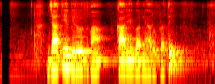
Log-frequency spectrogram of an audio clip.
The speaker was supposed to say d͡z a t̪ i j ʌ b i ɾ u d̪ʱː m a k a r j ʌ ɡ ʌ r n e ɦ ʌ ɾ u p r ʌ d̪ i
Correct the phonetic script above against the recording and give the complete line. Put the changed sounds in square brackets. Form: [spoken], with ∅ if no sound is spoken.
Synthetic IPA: d͡z a t̪ i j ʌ b i ɾ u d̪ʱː m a k a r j ʌ ɡ ʌ r n e ɦ ʌ ɾ u p r ʌ [t̪] i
